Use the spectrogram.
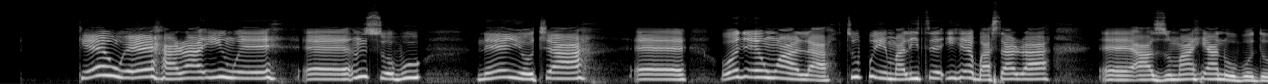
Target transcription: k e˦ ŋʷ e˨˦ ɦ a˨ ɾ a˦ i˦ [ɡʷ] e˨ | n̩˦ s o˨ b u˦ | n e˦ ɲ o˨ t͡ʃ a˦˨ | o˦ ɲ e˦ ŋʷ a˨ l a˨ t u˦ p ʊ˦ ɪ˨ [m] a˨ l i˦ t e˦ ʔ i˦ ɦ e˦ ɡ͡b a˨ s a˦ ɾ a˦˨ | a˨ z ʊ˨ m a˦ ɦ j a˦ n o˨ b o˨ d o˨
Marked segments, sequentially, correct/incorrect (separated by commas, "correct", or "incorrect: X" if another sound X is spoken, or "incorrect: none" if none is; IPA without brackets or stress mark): incorrect: ŋʷ, correct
